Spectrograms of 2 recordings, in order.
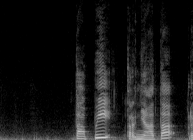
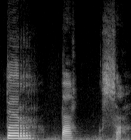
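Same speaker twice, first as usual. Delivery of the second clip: Terpaksa whispered slowly, breathy and drawn out; whispered word; 4 semitones higher, much slower than usual. Shown as a demonstration. Preacher dwelling on the word Terpaksa, slow whisper. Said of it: "terpaksa aku berteriak".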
